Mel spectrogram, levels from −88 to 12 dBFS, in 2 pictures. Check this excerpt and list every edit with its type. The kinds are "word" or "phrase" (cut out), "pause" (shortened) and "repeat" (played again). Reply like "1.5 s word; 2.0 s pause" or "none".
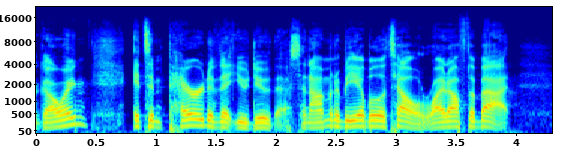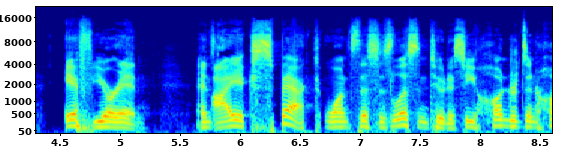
5.8 s word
